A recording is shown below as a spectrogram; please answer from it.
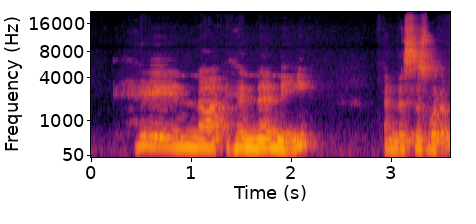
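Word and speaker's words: הִנֵּנִי: a Hebrew sign, and it's pronounced, that means here I am, like as God, here I am with you. Pronounced Hineni.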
